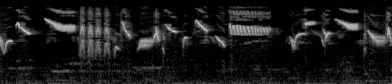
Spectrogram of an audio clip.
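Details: Energetic Black-throated canary song used to tutor young canaries: rapid high whistled notes, some rising and some falling, mixed with a buzzy rattle and a fast stuttered trill, delivered almost without pause.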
